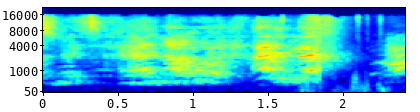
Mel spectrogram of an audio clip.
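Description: A class of children's voices answering together in a loud unison chant, the reply to a teacher's "good morning class". It breaks off abruptly near the end.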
